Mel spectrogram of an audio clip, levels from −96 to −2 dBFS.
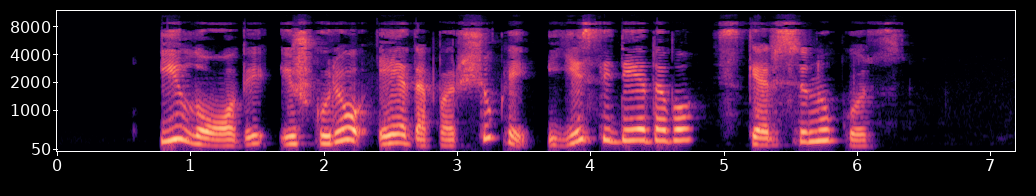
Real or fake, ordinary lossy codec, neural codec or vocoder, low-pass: real; AAC, 32 kbps; none; 10.8 kHz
